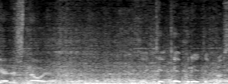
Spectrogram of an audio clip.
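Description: A man talking, over steady background noise.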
